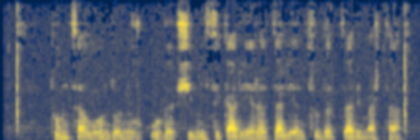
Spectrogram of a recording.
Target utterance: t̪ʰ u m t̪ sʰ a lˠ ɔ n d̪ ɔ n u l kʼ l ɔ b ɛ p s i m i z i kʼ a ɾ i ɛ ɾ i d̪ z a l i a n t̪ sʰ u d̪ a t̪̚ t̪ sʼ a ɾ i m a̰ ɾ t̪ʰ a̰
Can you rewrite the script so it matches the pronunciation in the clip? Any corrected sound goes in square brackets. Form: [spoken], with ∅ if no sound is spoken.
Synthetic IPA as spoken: t̪ʰ u m t̪ sʰ a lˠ ɔ n d̪ ɔ n u [ɾ] kʼ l [u] b ɛ p [ʃ] i m i [s] i kʼ a ɾ i ɛ ɾ [a] d̪ z a l i a n t̪ sʰ u d̪ a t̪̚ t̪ sʼ a ɾ i m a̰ ɾ t̪ʰ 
